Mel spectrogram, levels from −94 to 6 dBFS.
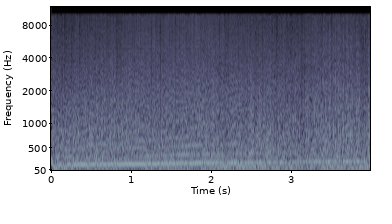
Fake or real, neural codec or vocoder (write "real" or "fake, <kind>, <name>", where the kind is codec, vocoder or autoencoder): real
